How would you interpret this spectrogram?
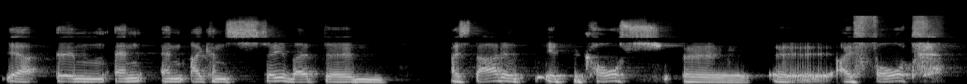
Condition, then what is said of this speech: Stuttering. And I'm still a stutter. And sometimes I can have a hard stuttering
